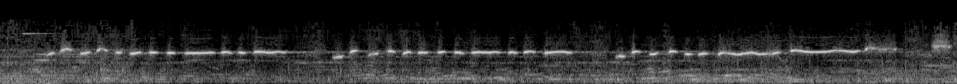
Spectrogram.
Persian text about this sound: مقداری در سکوت راه رفتیم تا اینکه شروع کرد به سوت زدن.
